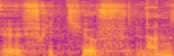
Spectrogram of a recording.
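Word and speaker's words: Fridtjof Nansen: statut des réfugiés à patrie dans 1921 et fritty of Nams ça se prononce comme ça friture finalement zoologiste explorateur norvégien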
